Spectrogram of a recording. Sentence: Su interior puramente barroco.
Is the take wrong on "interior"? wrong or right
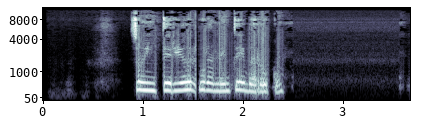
right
